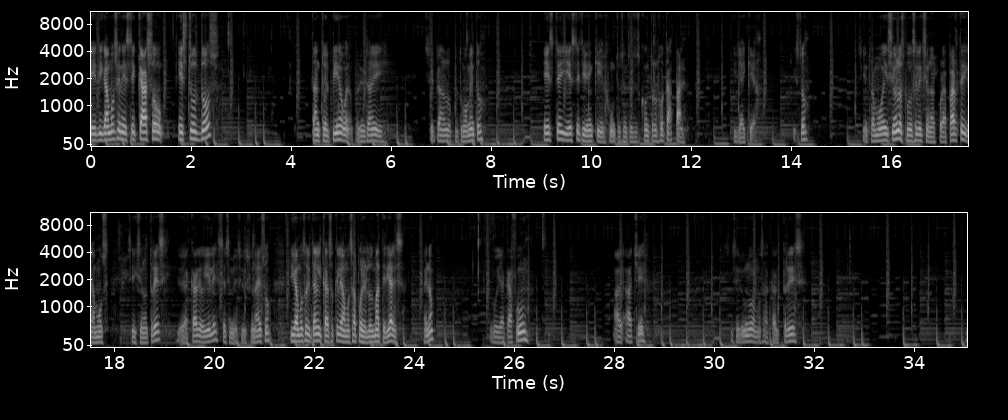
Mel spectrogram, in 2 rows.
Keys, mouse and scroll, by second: 1.4 click, 3.2-4.6 middle drag, 5.1 click, 6.5 h, 7.3-8.0 middle drag, 8.4 click, 9.4 shift+click, 11.1 ctrl+j, 12.8-13.2 middle drag, 13.7 middle click, 14.8 Tab, 15.3-15.8 scroll up 2, 15.8 scroll down 1, 16.2-16.8 middle drag, 17.7 3, 18.4 click, 19.3 l, 21.3 Tab, 21.9-22.3 middle drag, 22.6-23.2 scroll down 1, 23.2 scroll up 2, 23.6-24.2 scroll down 2, 24.2-24.6 middle drag, 25.4 KP_1, 27.8 alt+h, 29.5 KP_1, 30.3 KP_3, 32.5-33.6 middle drag, 34.4-35.0 drag.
